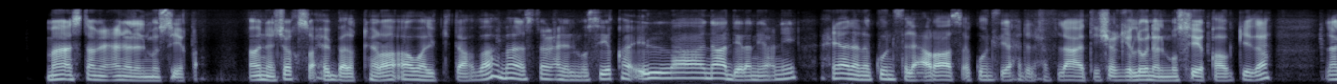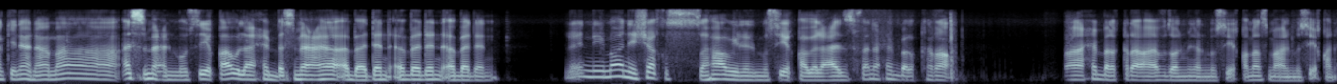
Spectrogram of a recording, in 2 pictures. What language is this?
Gulf Arabic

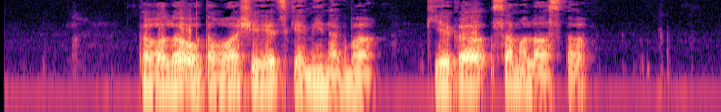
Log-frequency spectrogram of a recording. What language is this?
Ormuri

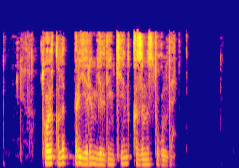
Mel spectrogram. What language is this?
Uyghur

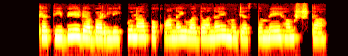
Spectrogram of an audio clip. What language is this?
Pashto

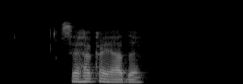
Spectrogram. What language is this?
Portuguese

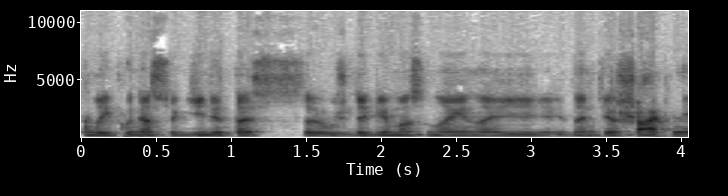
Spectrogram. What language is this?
Lithuanian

